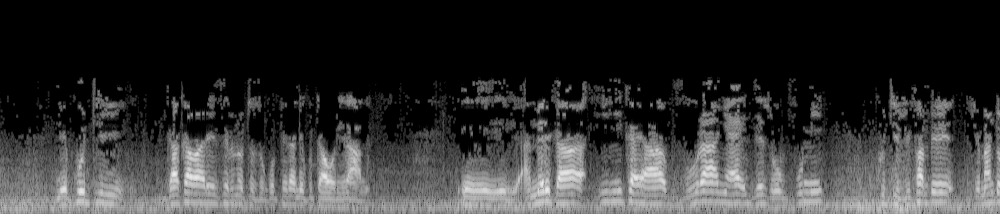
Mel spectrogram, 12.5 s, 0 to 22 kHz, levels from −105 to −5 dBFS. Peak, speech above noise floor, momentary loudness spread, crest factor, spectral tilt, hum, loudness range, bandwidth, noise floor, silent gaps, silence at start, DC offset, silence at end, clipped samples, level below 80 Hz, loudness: -8 dBFS; 20 dB; 20 LU; 18 dB; -6.5 dB/octave; none; 6 LU; 5.8 kHz; -46 dBFS; none; 0 s; under 0.1%; 0 s; under 0.1%; -46 dBFS; -27 LUFS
